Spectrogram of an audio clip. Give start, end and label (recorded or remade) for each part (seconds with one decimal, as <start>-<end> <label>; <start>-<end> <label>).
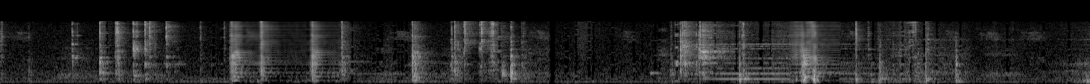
0.0-2.3 recorded; 2.3-3.4 remade; 3.4-7.9 recorded; 7.9-8.4 remade; 8.4-10.9 recorded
